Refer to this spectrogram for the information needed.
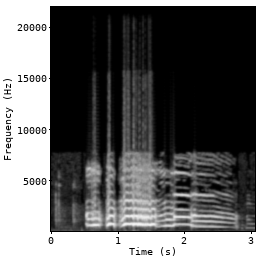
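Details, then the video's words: Domestic chickens in 2014, a red hen laying an egg in her nest with a rooster nearby; one loud, strained, harmonic call made of rough choppy notes that flow into a long sustained note sliding slowly downward, then a short final note. "mi gallina poniendo un huevo"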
